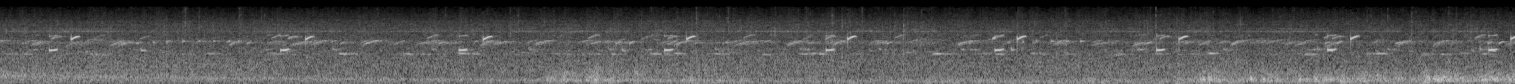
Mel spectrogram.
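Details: Coqui frogs calling in the rain in Puerto Rico: a dense chorus of short two-note chirps, each a low note jumping to a higher whistle, overlapping steadily throughout, over a constant hiss of rainfall and a faint low rumble.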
